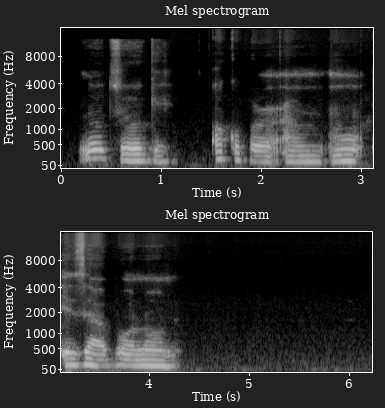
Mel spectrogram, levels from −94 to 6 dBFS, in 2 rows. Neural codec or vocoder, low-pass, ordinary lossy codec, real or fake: vocoder, 44.1 kHz, 128 mel bands, Pupu-Vocoder; 14.4 kHz; Opus, 24 kbps; fake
